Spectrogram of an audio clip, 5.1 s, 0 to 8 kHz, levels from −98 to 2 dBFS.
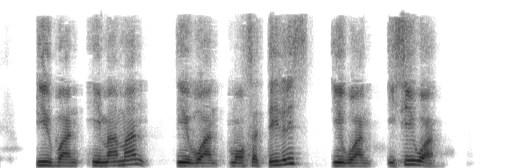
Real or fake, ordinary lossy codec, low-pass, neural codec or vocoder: fake; AAC, 32 kbps; 7.2 kHz; codec, 16 kHz in and 24 kHz out, 0.9 kbps, LongCat-Audio-Codec, fine tuned four codebook decoder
